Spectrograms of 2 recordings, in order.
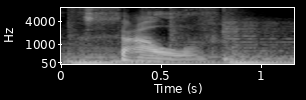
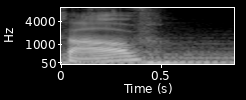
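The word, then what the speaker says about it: Salve: I was also like technically salv is meant to be pronounced savv.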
